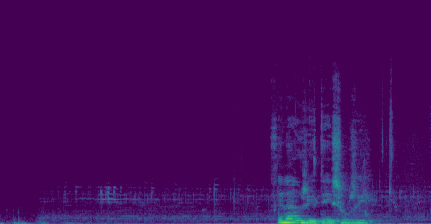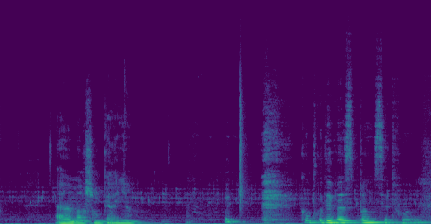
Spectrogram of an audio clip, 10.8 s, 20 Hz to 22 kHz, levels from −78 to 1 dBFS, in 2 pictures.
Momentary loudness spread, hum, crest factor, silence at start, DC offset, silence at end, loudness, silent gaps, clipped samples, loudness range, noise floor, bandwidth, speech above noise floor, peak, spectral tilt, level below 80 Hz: 25 LU; none; 20 dB; 0 s; under 0.1%; 0 s; -29 LUFS; none; under 0.1%; 3 LU; -54 dBFS; 14.5 kHz; 27 dB; -12 dBFS; -6.5 dB/octave; -46 dBFS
